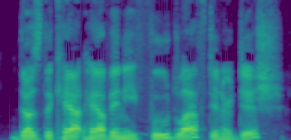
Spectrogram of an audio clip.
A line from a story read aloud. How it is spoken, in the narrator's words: I asked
